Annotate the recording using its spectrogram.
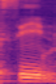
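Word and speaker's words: scene: एस ई एन अगर अगर कहीं लिखा है एस सी ई एन ई तो आप इसमें सी साइलेंट एन ई साइलेंट तो आप पढ़ेंगे सीन क्या पढ़ेंगे सीन सीन माने दृश्य सीन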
